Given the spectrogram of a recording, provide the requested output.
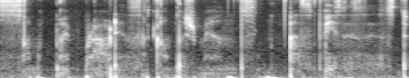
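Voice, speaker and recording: A woman is whispering at a fairly slow pace. Noticeable background noise runs behind her. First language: Spanish. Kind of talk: ASMR whispered book reading. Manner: soft, whispered.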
